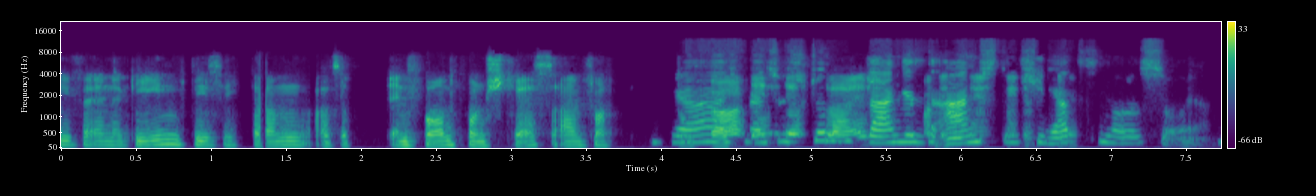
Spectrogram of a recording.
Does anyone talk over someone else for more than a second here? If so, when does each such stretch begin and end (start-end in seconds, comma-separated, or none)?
4.1-6.8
